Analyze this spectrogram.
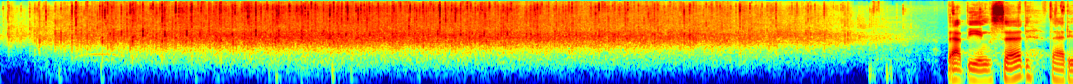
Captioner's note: applause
